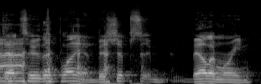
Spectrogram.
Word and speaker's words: Bellarmine: Bellarmine. If that's how you pronounce this, it's – Bellarmine? – Bellarmine. Yeah, Bellarmine.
